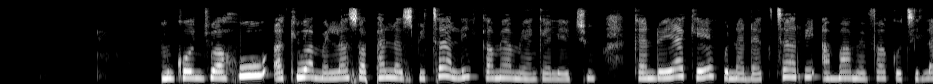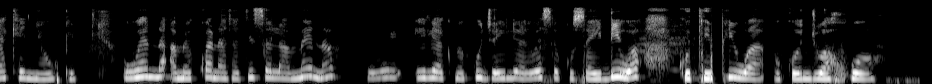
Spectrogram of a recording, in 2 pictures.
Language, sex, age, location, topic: Swahili, female, 25-35, Nakuru, health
